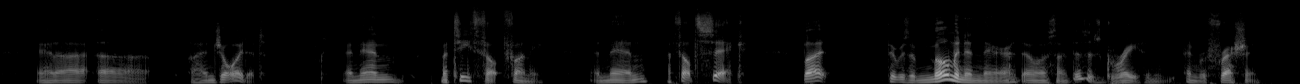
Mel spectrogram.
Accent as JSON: {"language": "English", "region": "Florida", "country": "United States", "said": "I'm from Florida, so I know they gave it to football players first. Now, I played some football in Florida when I was a young man."}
